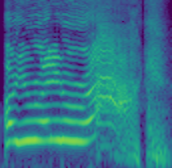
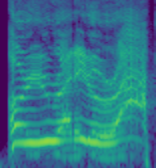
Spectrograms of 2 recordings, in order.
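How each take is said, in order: First: The voice is fairly smooth, not raspy. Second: The voice is rough and raspy.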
